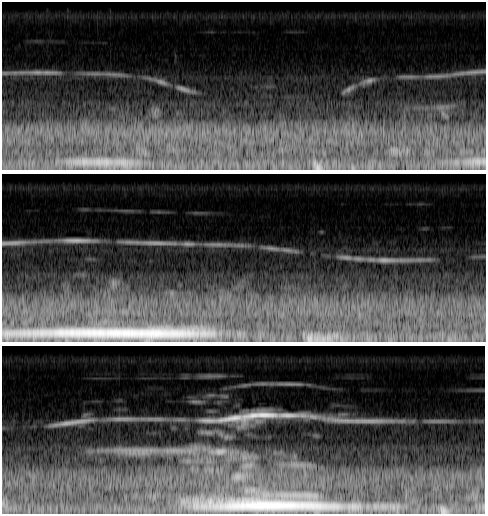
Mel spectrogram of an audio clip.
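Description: Electric motor and propeller of an XFLY Glastar RC airplane flying overhead: a thin high whine that rises and falls with the throttle, and a lower propeller drone that swells twice, about four and nine seconds in, as the plane passes closer.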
